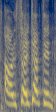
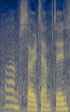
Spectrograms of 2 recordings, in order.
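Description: First: Bursting out, eager and giddy; excited temptation. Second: Low, slow, hushed to himself; quiet tempted murmur. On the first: Gamer to viewers, about to shoot teammates, eager outburst. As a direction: let the temptation spill over. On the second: Gamer to his viewers about shooting teammates, a low slow murmur. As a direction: keep it down, savouring the temptation. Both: Real, not acted.

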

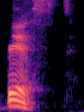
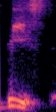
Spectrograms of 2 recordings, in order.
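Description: First: "best" with a short open e, pitched up; correct word. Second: "beast" with an ee vowel, pitched up; wrong word. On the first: Teacher correcting learners, "best" with short e. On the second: Teacher correcting learners, "beast" with ee. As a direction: offer "beast" with ee as the one to reject. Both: Shown as a demonstration. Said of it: "No, no es".

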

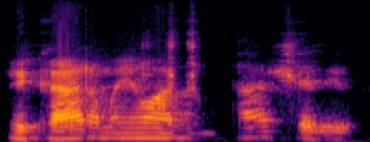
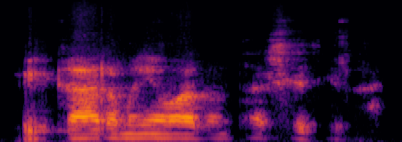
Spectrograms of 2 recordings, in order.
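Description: First: ವಿಕಾರಮಯವಾದಂಥ punched out louder; louder emphatic ವಿಕಾರಮಯವಾದಂಥ ಶರೀರ; emphatic repeat. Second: Slow, weighty delivery of ವಿಕಾರಮಯವಾದಂಥ; slow solemn ವಿಕಾರಮಯವಾದಂಥ ಶರೀರ; slow and deliberate. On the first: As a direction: hammer the word ವಿಕಾರಮಯವಾದಂಥ home. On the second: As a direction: draw out ವಿಕಾರಮಯವಾದಂಥ word by word. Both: Shown as a demonstration.

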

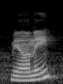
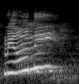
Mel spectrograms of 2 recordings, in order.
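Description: First: Said in the usual way. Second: Very high, loud squeal of the name. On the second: Real, not acted. Baby talk, squeaky high.

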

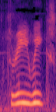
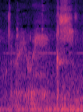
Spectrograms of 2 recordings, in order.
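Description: First: Said in the usual way. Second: Hushed whisper, almost no voice; barely audible whispered repeat. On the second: Real, not acted. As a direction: whisper it for emphasis.

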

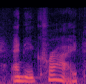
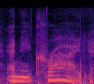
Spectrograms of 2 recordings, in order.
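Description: Both takes have the same delivery.

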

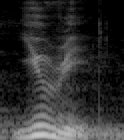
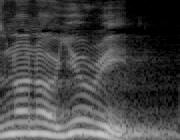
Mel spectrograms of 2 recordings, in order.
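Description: First: Imitated teacher's short order, slightly raised; firm instruction. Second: High, louder mock protest; exasperated insistence. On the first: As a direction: hand the task back firmly. Teacher's order in retold exchange. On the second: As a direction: imitate a student refusing, pitch leaping up. Student's escalating refusal, retold.

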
